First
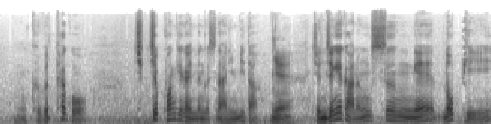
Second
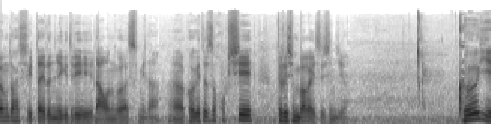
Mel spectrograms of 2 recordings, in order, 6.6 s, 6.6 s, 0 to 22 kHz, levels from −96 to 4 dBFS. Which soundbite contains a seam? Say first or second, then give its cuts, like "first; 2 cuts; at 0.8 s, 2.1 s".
second; 1 cut; at 1.8 s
